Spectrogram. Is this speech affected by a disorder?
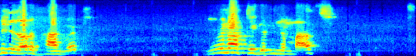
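Yes: cerebral palsy; uses wheelchair.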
